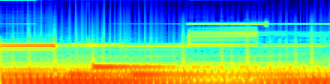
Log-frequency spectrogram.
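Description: Electronic background music: a steady low synth drone under short, held, pure-sounding tones that change pitch, with a high tone coming in about halfway through.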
